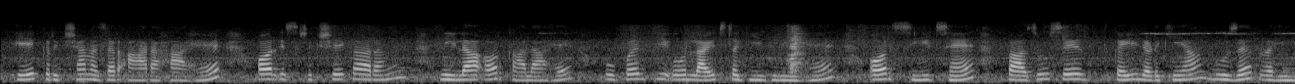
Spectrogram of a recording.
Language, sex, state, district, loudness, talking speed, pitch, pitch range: Hindi, female, Bihar, Bhagalpur, -25 LUFS, 150 wpm, 220 Hz, 205-235 Hz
